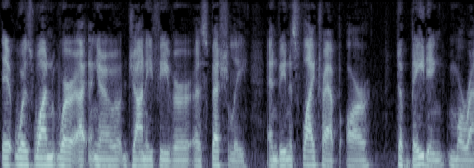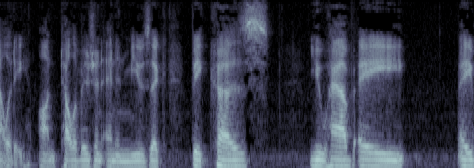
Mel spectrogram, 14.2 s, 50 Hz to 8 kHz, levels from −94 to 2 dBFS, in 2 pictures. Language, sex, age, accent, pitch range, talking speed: English, male, 50-69, American, 105-120 Hz, 105 wpm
